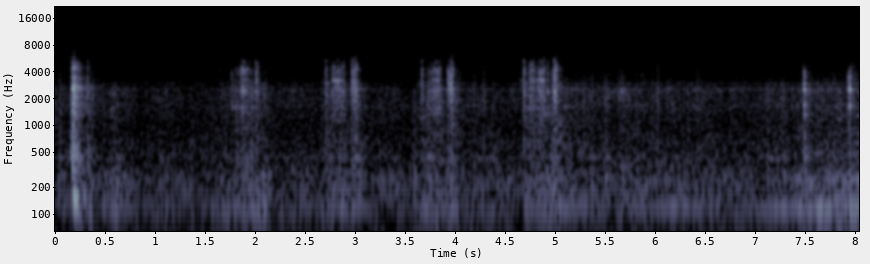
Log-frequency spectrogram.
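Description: A stopped clock is rewound by hand, its ratchet giving a series of short grinding clicks, followed by a couple of sharp ticks. The sounds are fairly quiet, with no voices.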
